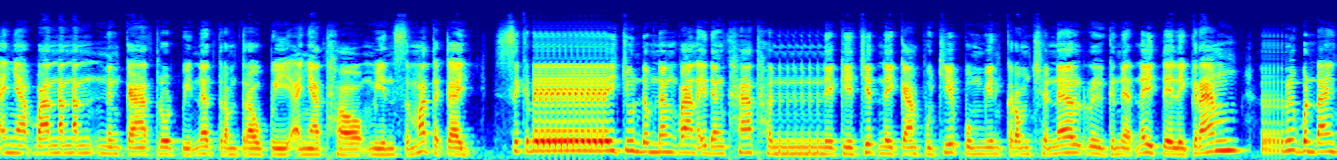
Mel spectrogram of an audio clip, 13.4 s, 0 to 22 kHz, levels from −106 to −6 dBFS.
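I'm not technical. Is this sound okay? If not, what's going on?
No. The audio has repeated frames: a short stretch gets replayed several times in a row, so it stutters like a skipping CD. It happens at 0.58 s (a 0.14 s piece played twice more), 5.37 s (a 0.05 s piece repeated twelve extra times), 7.79 s (0.09 s, six extra times) and 12.63 s (0.03 s, five extra times). Unlike a dropout, nothing goes missing. The recording just gets longer.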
